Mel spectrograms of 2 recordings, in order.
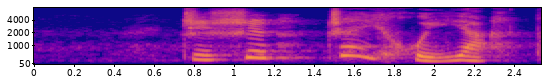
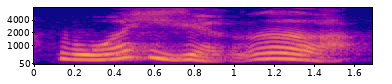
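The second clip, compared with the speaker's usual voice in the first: long drawn-out grumble; hungry fox; much slower than usual. Acted. Fox answers hungry duckling, slow drawn-out grumble. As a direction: stretch each word in a hungry complaint.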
